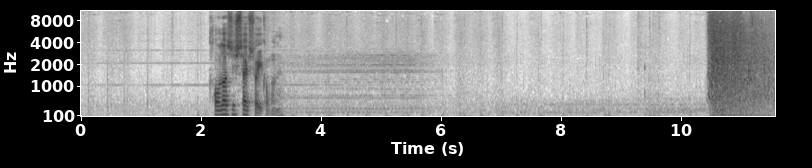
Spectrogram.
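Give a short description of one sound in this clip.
Footsteps tread on hard floors.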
